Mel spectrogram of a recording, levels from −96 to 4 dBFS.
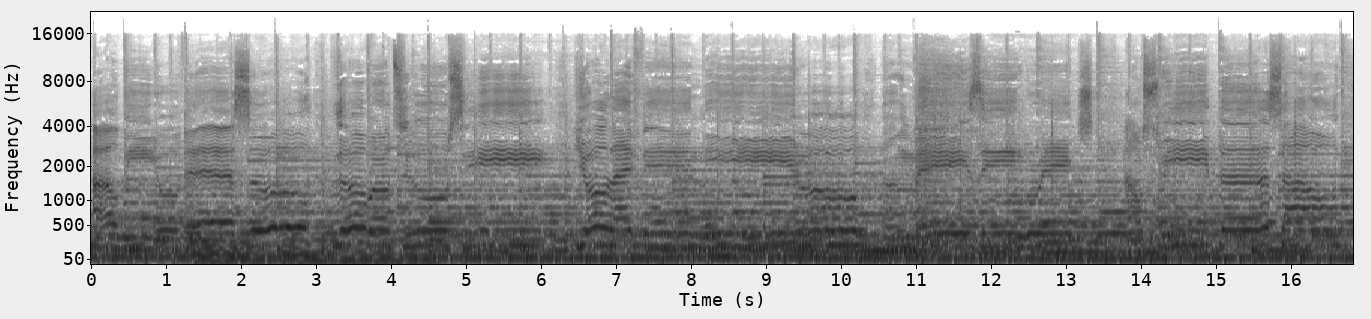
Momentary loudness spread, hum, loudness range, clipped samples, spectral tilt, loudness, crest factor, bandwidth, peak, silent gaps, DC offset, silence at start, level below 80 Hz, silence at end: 3 LU; none; 1 LU; under 0.1%; -6 dB/octave; -14 LUFS; 12 dB; 16.5 kHz; 0 dBFS; none; under 0.1%; 0 s; -20 dBFS; 0 s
